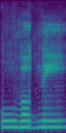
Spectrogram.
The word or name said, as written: úvodný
